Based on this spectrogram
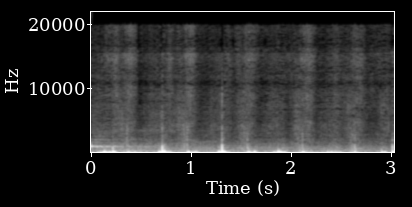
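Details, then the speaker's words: Hyundai Ioniq 5 taxi driver's seat: soft uneven leathery creaks from the backrest whenever the back moves, leather and plastic rubbing inside the seat; the original noise was much louder, fixed by adding non-woven fabric padding inside. "어떤 소리가 하냐면이 등판 쪽에서 가죽이 비벼진 때 나는 소리 있잖아요 우리가 가죽 소파 같은데 앉으면 뿌드득 뿌드득 소리 나죠 그런 소리가 이런데 등이 움직일 때마다났습니다"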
